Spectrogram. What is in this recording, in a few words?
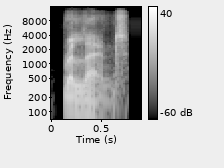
"relent", British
